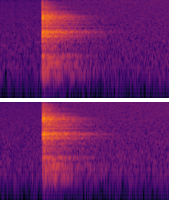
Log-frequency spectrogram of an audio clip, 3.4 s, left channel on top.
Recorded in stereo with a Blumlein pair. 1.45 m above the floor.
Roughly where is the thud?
Ahead left.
